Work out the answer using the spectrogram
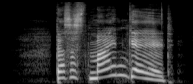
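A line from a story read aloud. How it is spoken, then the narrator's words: Shouting, starting to cry. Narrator (German): schreit Kaiser und beginnt zu weinen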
